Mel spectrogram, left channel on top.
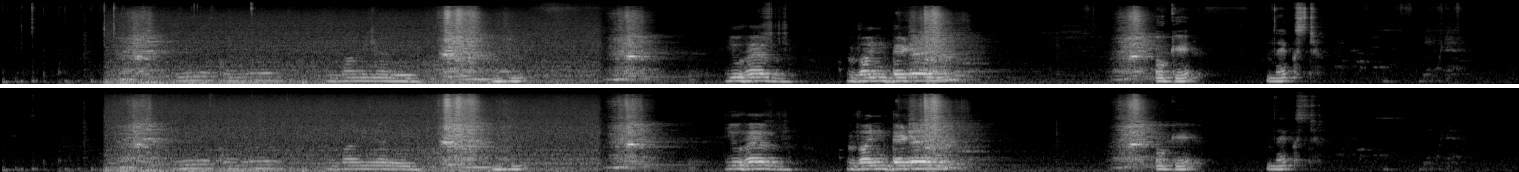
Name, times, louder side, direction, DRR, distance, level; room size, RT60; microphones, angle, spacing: sound 1, 1.0-6.0, right 1 dB, 25° right, 2.7 m, -34 dB
sound 2, 1.1-1.8 4.2-5.2 6.0-7.0 7.5-7.6 8.8-9.8 11.1-11.7, right 1 dB, 10° right, 1.6 m, -24 dB
voice 1, 1.7-2.9 3.2-4.3 7.2-7.9 8.5-9.8, right 2 dB, 60° right, 7.6 m, -23 dB
voice 2, 4.9-5.6 11.3-12.0 12.7-13.2 14.5-14.6, left 3 dB, 80° left, 1.6 m, -27 dB
15.5 x 7.9 x 6.4 m
head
